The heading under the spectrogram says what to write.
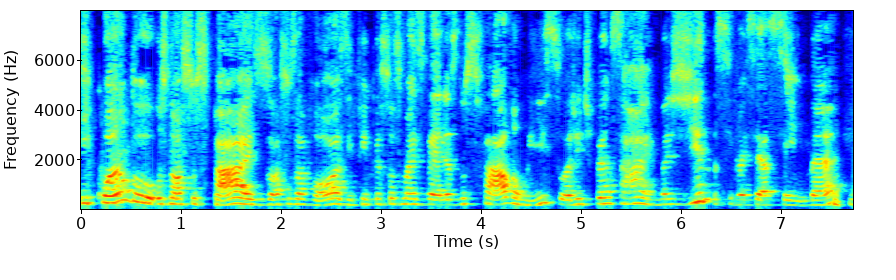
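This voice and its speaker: Against noticeable background noise, a woman speaks at a fairly high pitch with ordinary pitch variation. She has hardly any pauses and big swings in loudness. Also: moderate pace. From southern Brazil. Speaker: Akashic records therapist. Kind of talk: casual chat.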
